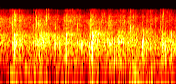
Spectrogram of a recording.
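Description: Audience applause at a Korean literary concert, a steady dense wash of clapping from a crowd that holds at an even level throughout.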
